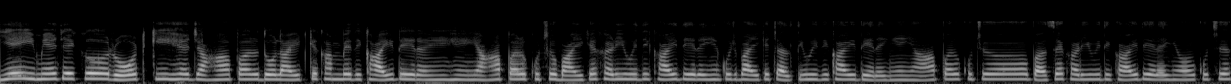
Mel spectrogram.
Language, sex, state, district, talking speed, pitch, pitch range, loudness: Hindi, female, Bihar, Jamui, 225 wpm, 235 Hz, 220-240 Hz, -27 LUFS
